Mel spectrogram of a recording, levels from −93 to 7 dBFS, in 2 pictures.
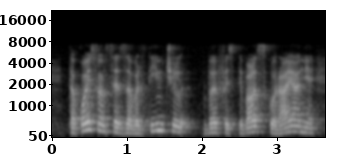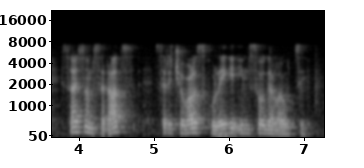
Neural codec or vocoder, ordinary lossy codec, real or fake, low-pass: none; none; real; 7.2 kHz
